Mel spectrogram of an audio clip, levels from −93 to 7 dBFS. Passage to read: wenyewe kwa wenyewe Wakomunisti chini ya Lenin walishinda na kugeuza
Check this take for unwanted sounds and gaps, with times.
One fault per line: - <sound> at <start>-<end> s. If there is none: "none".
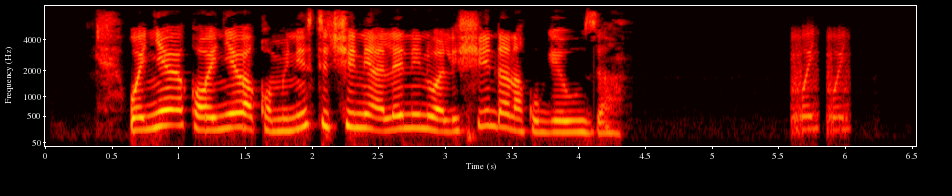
- laugh at 5.6-6.0 s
